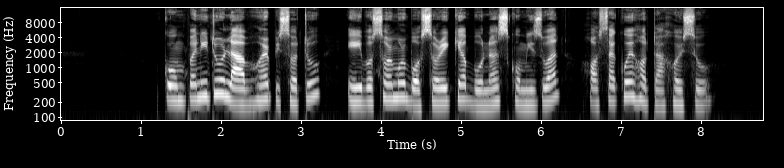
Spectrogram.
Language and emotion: Assamese, sad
